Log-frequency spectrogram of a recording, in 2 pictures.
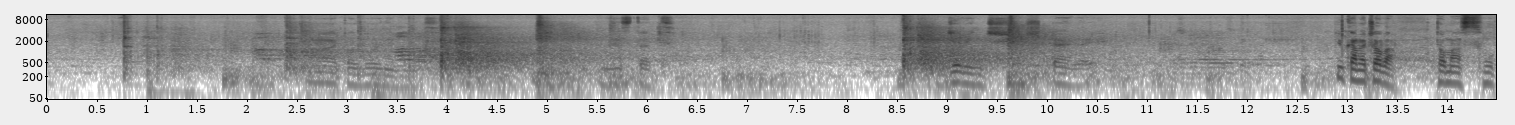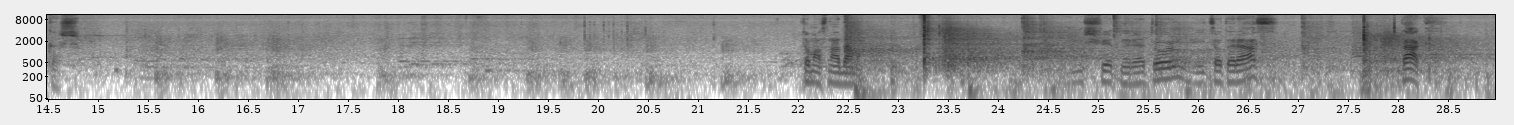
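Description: Rackets strike a tennis ball with sharp pops.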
